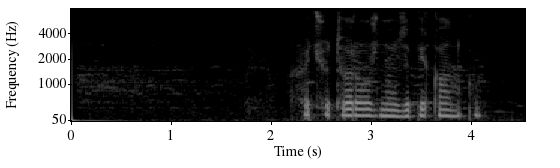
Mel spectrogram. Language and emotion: Russian, neutral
